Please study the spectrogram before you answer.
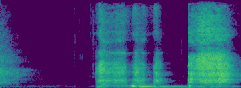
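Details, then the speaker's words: Adult man sneezing repeatedly in the background of a live show: sharp, explosive, voiced bursts, a sneeze or two in quick succession, in a small quiet room. "can hear my husband like sneezing in the background over and over do you guys hear that"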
